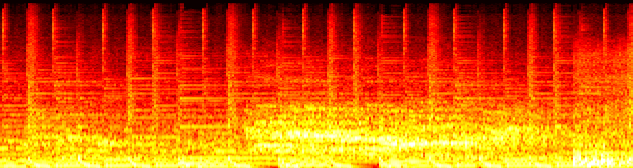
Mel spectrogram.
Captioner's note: laughs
